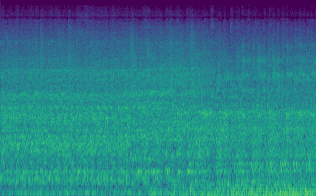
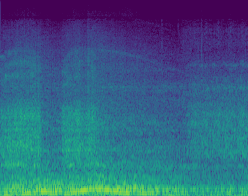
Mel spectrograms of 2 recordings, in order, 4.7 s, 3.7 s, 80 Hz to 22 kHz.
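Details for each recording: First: Ford F250 7.3 Powerstroke diesel, straight pipes, first test drive after high-pressure oil system work: rough, uneven drone under way, stumbling beat as if cylinders aren't firing; bleeding air didn't help. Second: Ford F250 7.3 Powerstroke diesel, after correcting an injector harness plugged to the wrong side (owner thinks it ran on four cylinders before): steady, even clatter with smooth low rumble, no misses; running smooth, normal.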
